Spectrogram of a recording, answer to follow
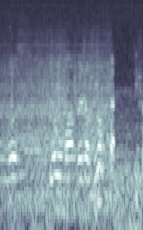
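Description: Faint men's voices talking, with an abrupt drop to quiet near the end.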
